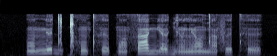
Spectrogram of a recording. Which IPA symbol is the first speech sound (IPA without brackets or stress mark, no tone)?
õ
